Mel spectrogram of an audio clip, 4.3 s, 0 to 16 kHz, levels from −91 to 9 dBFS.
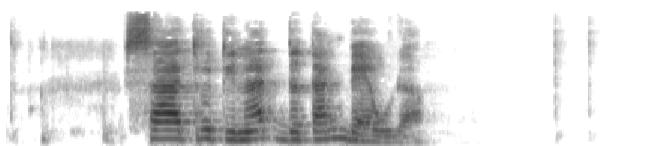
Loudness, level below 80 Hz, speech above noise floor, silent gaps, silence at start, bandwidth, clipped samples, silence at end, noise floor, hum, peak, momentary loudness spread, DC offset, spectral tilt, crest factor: -20 LUFS; -68 dBFS; over 69 dB; none; 0.85 s; 11.5 kHz; under 0.1%; 1.55 s; under -90 dBFS; none; -2 dBFS; 15 LU; under 0.1%; -2 dB/octave; 22 dB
